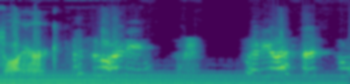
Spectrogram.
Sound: Kathleen On Phone

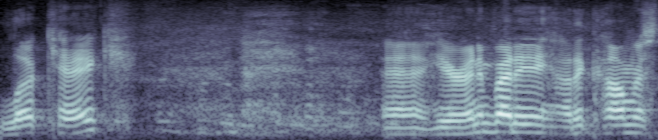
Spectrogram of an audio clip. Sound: audience laughing

